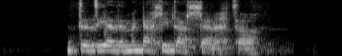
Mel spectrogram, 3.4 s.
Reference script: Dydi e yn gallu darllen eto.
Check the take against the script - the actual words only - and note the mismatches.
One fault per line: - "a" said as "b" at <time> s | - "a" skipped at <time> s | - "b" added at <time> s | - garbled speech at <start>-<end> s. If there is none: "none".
- "ddim" added at 1.2 s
